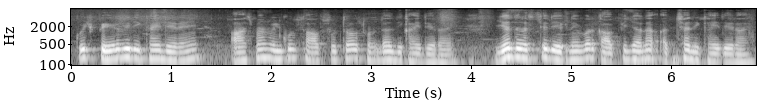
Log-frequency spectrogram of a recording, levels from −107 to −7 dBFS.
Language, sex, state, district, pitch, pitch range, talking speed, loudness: Hindi, male, West Bengal, Jalpaiguri, 145 Hz, 130-165 Hz, 235 wpm, -19 LUFS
